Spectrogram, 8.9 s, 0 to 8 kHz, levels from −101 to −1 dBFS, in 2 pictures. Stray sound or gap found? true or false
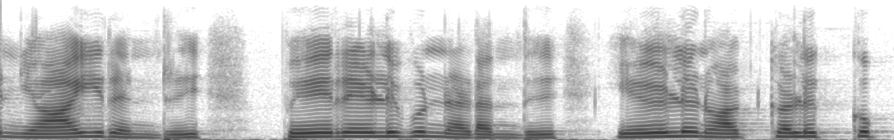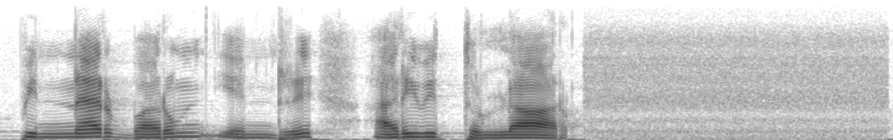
false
